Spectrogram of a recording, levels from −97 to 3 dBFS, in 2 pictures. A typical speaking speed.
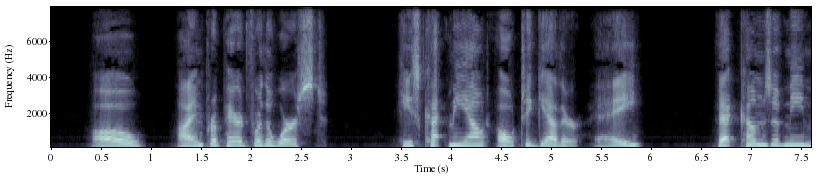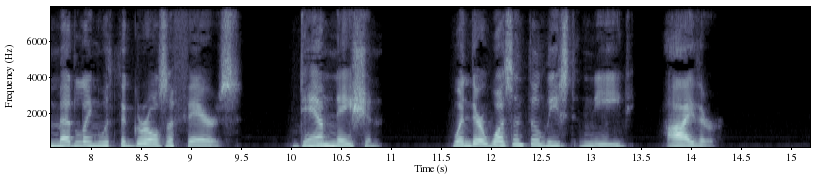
No: slow, 110 wpm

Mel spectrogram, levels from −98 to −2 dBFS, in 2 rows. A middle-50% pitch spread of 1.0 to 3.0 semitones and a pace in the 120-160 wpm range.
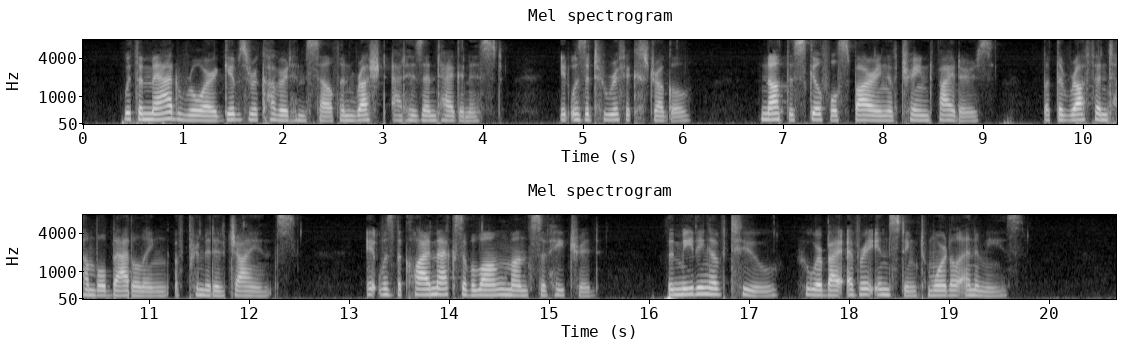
Yes: average, 2.7 semitones; average, 155 wpm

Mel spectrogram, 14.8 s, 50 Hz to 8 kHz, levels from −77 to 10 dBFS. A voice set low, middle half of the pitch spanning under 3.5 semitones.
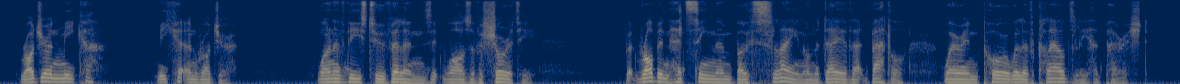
Yes: low, 110 Hz; average, 2.9 semitones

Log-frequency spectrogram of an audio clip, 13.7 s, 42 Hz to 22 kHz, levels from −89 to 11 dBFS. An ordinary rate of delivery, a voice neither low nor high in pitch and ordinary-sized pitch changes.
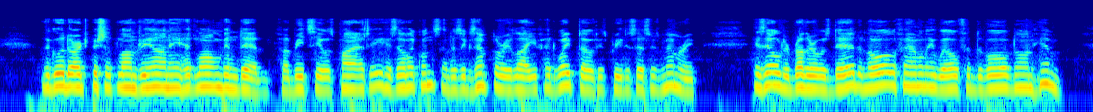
No: average, 160 wpm; medium, 165 Hz; narrow, 2.2 semitones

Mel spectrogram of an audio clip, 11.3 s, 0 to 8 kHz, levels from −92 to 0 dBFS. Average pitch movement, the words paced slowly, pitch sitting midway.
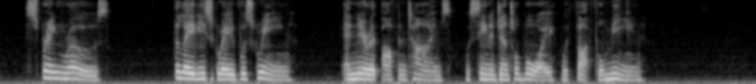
Yes: average, 3.2 semitones; slow, 100 wpm; medium, 180 Hz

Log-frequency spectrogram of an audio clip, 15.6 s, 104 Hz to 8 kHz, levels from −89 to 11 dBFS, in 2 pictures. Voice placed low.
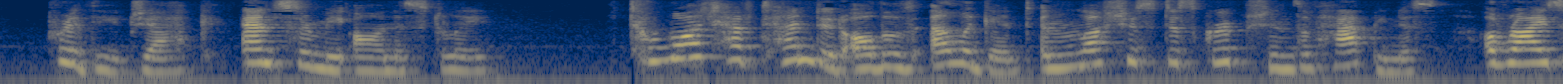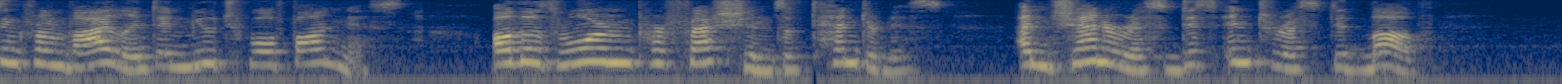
No: very high, 280 Hz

